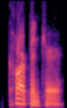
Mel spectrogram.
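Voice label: "carpenter", American English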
